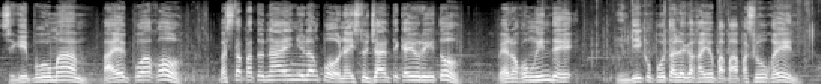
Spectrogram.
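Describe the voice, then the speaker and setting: An actor in a Filipino radio drama playing a stubborn university security guard who is polite, firm and by the book. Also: male voice, on the high side, expressive, a little slow, fairly bright tone, soft background music. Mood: unyielding.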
